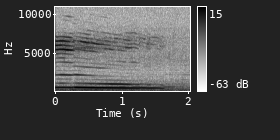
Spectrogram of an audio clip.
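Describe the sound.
A voice imitates a wolf howl: one long, loud wail held for nearly two seconds, sliding slightly downward in pitch before trailing off, with no talking over it.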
